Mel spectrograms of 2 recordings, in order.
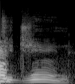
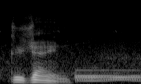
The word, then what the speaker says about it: Dejane: I thought it was another version of Diane, but I guess it is. Dijon. Dejane. Well, it's actually coming from the feminine DJing.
